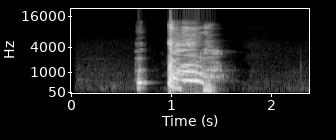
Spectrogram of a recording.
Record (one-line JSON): {"cough_length": "2.4 s", "cough_amplitude": 32768, "cough_signal_mean_std_ratio": 0.38, "survey_phase": "beta (2021-08-13 to 2022-03-07)", "age": "18-44", "gender": "Male", "wearing_mask": "No", "symptom_cough_any": true, "symptom_runny_or_blocked_nose": true, "symptom_fatigue": true, "symptom_headache": true, "smoker_status": "Current smoker (e-cigarettes or vapes only)", "respiratory_condition_asthma": true, "respiratory_condition_other": false, "recruitment_source": "Test and Trace", "submission_delay": "1 day", "covid_test_result": "Positive", "covid_test_method": "LFT"}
